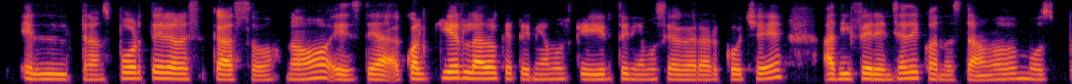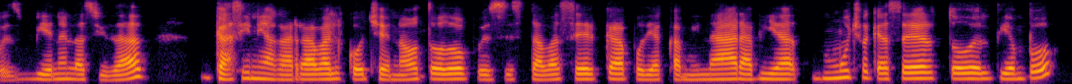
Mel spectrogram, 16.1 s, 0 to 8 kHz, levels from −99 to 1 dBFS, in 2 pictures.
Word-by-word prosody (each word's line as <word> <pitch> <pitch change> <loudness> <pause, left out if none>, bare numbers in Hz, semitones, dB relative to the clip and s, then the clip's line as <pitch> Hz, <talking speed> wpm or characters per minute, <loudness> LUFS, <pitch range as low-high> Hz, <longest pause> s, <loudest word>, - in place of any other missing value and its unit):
el 185 -2 -1
transporte 205 +5 -1
era 200 -2 +5
escaso, 170 -3 -1
¿no?, 190 +6 +1
este, 175 +1 0
a - - +1
cualquier 220 +3 +3
lado 205 -1 +5
que 200 -1 -5
teníamos 185 0 -6
que 185 - -5
ir 180 +2 -2
teníamos 180 -2 -6
que 185 - -5
agarrar 170 0 -3
coche, 195 +7 -1 0.3
a 185 - +2
diferencia 190 -1 +1
de 215 +1 +1
cuando 180 -4 -3
estábamos, 180 +3 -4
pues, 150 - -12
bien 185 -1 -3
en 190 0 -3
la 175 -1 -1
ciudad, 165 - +1 0.5
casi 205 0 +2
ni 200 -2 0
agarraba 180 +1 +2
el 195 +1 -4
coche, 180 -1 -1
¿no? 170 +3 0
Todo, 190 0 +3
pues, 170 0 -5
estaba 175 0 -2
cerca, 185 +1 +1
podía 170 -2 -3
caminar, 175 +2 0
había 185 0 +1
mucho 230 +4 -1
que 195 -2 +1
hacer 205 +2 +4
todo 195 0 +4
el 200 +1 +1
tiempo. 200 - 0
185 Hz, 170 wpm, -24 LUFS, 175-200 Hz, 0.5 s, era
